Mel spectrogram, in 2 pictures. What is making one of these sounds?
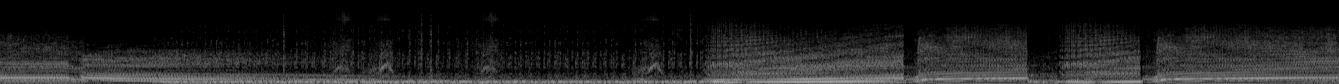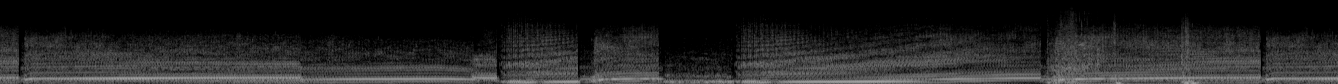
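A car engine revs up and down repeatedly as the car drives on.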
